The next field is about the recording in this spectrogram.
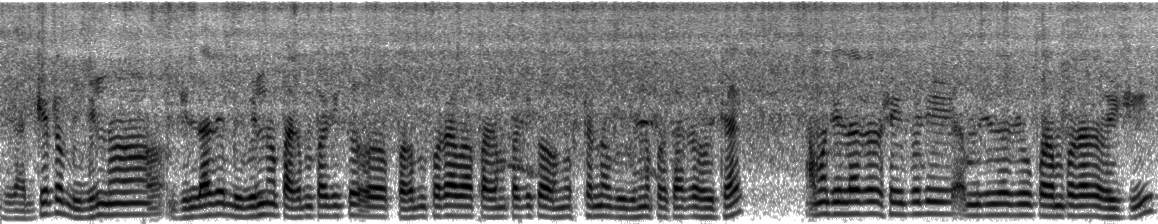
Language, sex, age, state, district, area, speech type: Odia, male, 45-60, Odisha, Jagatsinghpur, urban, spontaneous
